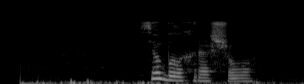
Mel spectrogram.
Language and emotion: Russian, neutral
